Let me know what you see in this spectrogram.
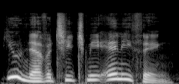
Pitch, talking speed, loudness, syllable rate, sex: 180 Hz, 170 wpm, -14 LUFS, 4.8 syllables/s, male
